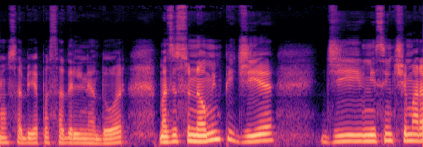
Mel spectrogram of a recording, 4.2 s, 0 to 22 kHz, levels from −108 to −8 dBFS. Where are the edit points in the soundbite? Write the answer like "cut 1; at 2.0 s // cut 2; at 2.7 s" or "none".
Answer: none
